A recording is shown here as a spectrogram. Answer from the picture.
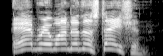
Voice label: world hospital, namvet, survivor voice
